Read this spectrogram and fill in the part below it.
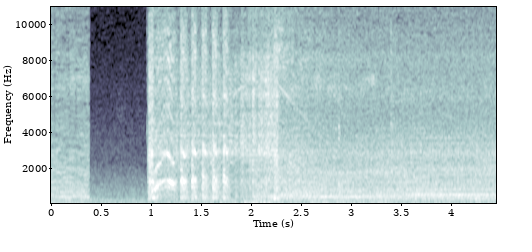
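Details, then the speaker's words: Car that sat 11 days and had cranked briefly and stopped, battery new since October, restarted in January: short crank that catches within a second, a few quick firing pulses, then an even, steady idle, starting normally. "I have a sneaking suspicion it's going to start perfectly normally."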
